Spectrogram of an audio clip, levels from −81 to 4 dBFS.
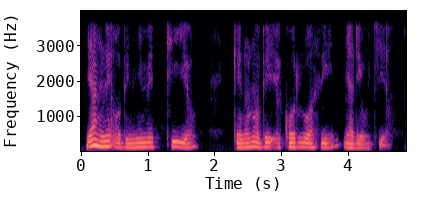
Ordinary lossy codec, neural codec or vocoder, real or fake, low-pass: none; codec, 16 kHz, 4 kbps, FreqCodec, smaller model; fake; 3.6 kHz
